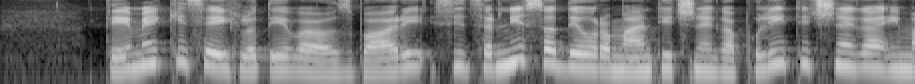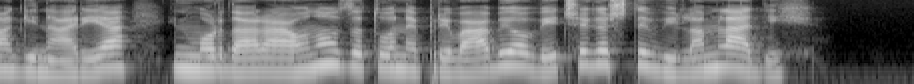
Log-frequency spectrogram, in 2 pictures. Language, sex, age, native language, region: Slovenian, female, 30-49, Slovenian, Savinja region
